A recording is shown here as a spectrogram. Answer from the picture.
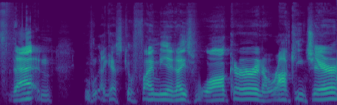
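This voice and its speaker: On a very clean recording with a silent background, a man with a high pitch and a bright, sharp tone speaks at a fairly slow pace. His intonation is monotone and flat, while his loudness swings widely. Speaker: podcast co-host. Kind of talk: casual chat.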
